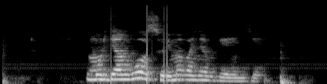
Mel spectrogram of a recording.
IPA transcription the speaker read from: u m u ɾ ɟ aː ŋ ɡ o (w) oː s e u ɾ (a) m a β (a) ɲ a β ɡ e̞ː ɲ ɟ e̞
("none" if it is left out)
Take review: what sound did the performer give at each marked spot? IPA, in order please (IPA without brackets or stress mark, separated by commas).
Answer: w, i, a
